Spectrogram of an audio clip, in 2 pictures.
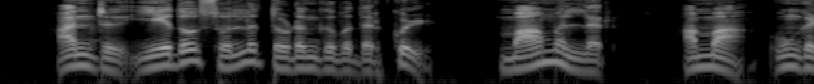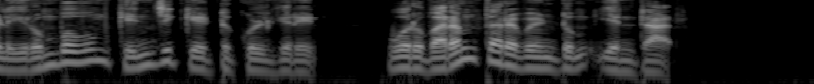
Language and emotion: Tamil, neutral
